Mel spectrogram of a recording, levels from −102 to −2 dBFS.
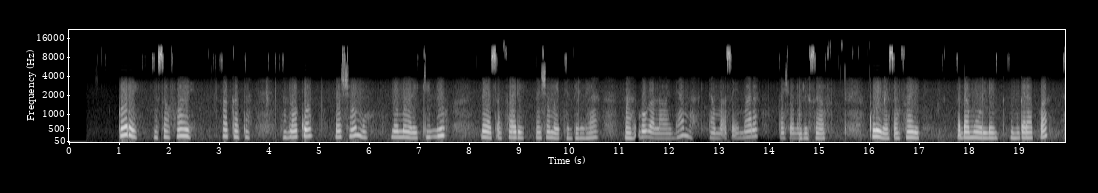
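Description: From the start and through the whole speech clip, the sound carries heavy damage of the kind Bluetooth SBC compression leaves, most likely from an SBC link running at a low rate, consistent with roughly 48 kbps. With so few bits shared across its wide sub-bands, the upper bands are starved and the rest quantised coarsely, so the treble thins and flickers and a gritty, metallic grain rides on every syllable. A spectrogram shows the top region breaking into patchy, blocky fragments that switch on and off.

At 11.34 s the input switched to a poorer device, likely a different microphone or a headset in call mode, and the change lasts until 14.61 s with no gap at either switch. Over that stretch the speech turns duller and boxier, drops a few decibels in level, and gains a faint new background noise sitting far below the speech. On a spectrogram nothing appears above 10 kHz, a flat ceiling that starts and ends abruptly at both times, while the waveform's envelope steps down slightly for the same span.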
